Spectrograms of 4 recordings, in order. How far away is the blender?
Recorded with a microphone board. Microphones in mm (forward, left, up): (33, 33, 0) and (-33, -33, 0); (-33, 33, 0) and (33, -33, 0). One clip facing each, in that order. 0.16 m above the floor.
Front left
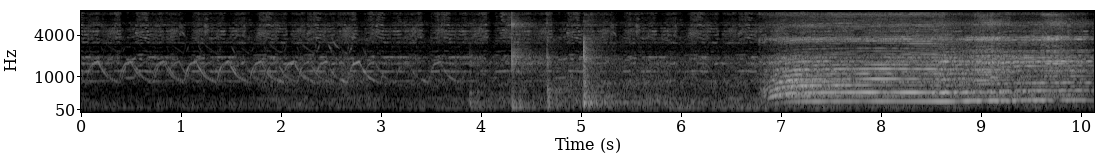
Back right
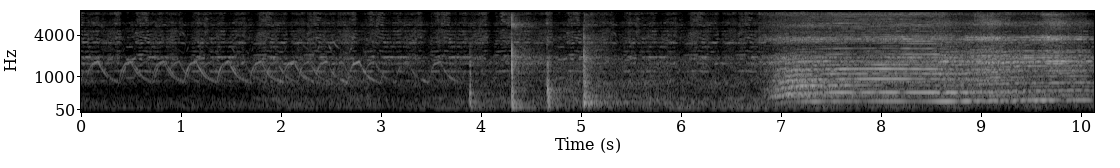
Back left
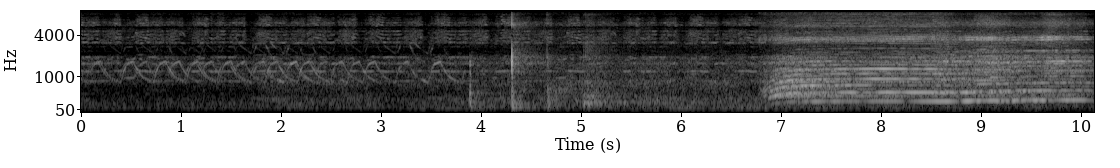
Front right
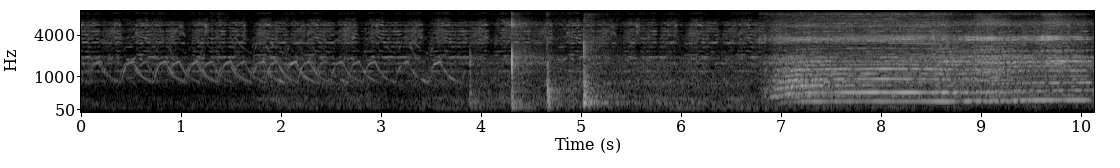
About 2 m.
